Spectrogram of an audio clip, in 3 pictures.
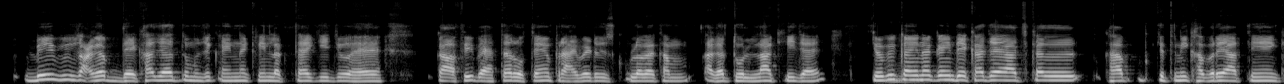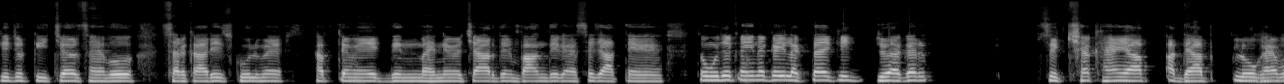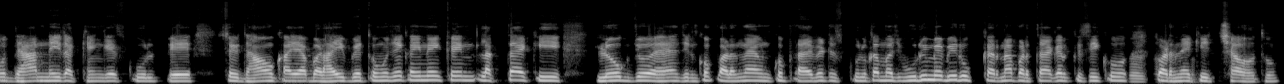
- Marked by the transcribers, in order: static; in English: "प्राइवेट"; in English: "टीचर्स"; "पढ़ाई" said as "बढ़ाई"; in English: "प्राइवेट"
- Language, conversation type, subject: Hindi, unstructured, क्या सरकारी स्कूलों की तुलना में निजी स्कूल बेहतर हैं?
